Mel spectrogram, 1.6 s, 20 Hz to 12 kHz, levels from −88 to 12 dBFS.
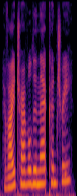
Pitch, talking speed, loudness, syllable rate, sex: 235 Hz, 230 wpm, -19 LUFS, 6.9 syllables/s, female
